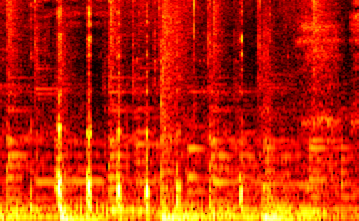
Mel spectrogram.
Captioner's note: chuckles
